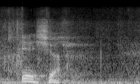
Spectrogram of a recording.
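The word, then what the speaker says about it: ܝܫܘܥ: So, Yeshua. But here this sound is silent.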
